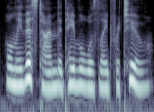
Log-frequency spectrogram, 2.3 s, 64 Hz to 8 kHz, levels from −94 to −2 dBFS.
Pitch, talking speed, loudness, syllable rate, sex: 200 Hz, 235 wpm, -20 LUFS, 5.3 syllables/s, female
